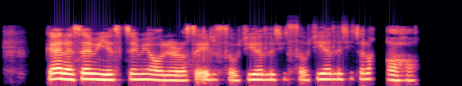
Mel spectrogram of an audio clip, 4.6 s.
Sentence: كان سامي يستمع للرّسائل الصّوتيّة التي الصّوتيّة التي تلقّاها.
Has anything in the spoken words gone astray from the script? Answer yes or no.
no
